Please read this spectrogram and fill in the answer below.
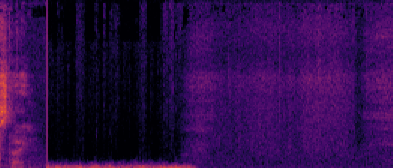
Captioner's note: heart beating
